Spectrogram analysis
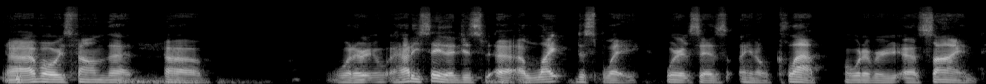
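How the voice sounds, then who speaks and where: A man with a fairly low voice chats as a co-host. His talk is casual and a little hesitant, often pausing to find the right word. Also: fairly even intonation, bright, forceful tone. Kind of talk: casual chat.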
